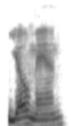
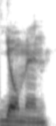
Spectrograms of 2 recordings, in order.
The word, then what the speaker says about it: yeoman: Yo, man. What's up? Yeah, it kind of sounds like that, but it's pronounced yeoman.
